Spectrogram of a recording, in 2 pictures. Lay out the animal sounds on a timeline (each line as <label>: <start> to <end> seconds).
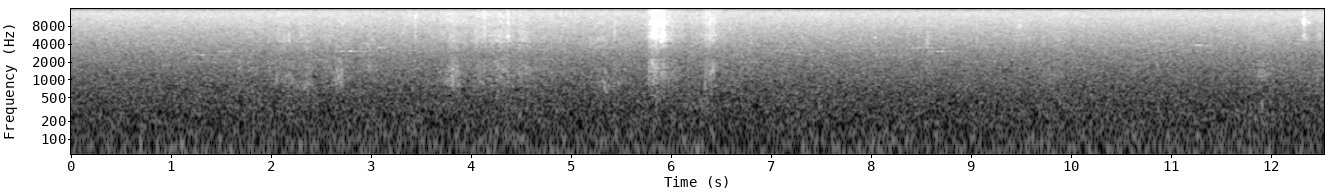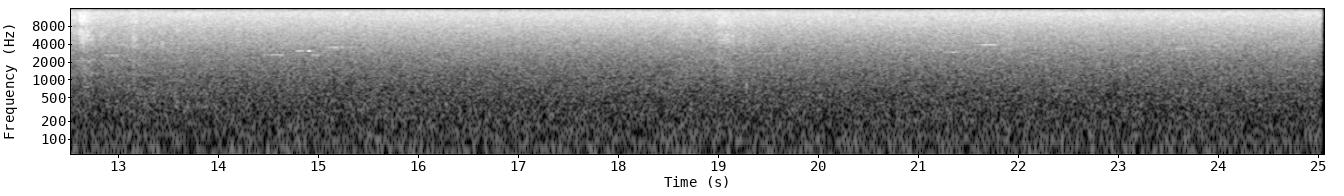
Hermit Thrush (Catharus guttatus): 2.5 to 3.6 seconds
Hermit Thrush (Catharus guttatus): 14.4 to 15.6 seconds
Hermit Thrush (Catharus guttatus): 21.3 to 22.4 seconds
